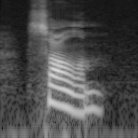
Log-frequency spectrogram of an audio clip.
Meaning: 1. Of or pertaining to religious ceremonies and rites; (generally) religious in nature; sacred 2. Characterized by or performed with appropriate or great ceremony or formality
- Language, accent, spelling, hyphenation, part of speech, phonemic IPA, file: English, General American, solemn, sol‧emn, adjective, /ˈsɑləm/, En-us-solemn.ogg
